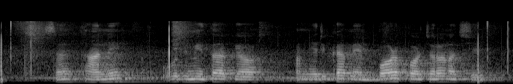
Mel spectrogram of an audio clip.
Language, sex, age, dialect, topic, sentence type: Maithili, male, 18-24, Southern/Standard, banking, statement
